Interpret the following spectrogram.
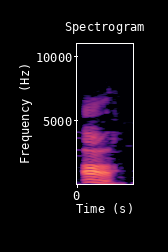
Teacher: जिस शब्द के उच्चारण में, स्वर का उच्चारण में मुख पूरी तरह से खुला रहता है वह विवृत होता है। उदाहरण आ बोलने से हमारा मुख पूरी तरह खुलता है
